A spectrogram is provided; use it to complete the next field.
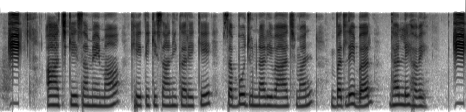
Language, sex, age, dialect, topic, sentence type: Chhattisgarhi, female, 25-30, Central, agriculture, statement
